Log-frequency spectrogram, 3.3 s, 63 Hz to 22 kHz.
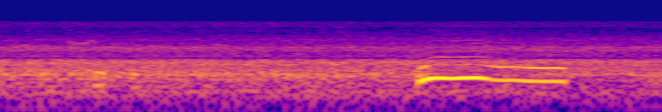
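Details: Eurasian eagle-owl at its breeding site in the Eifel, recorded 4 March 2020; a single smooth, low, slightly falling hoot lasting under a second, after near-silence, over a steady faint hiss.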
